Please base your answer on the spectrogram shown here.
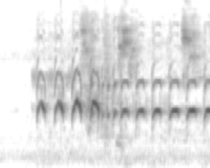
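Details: Female local zebra dove calling to a male, recorded for use as a lure: a quick run of short, clipped cooing notes at a steady mid pitch, about four per second, starting softly and growing louder.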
